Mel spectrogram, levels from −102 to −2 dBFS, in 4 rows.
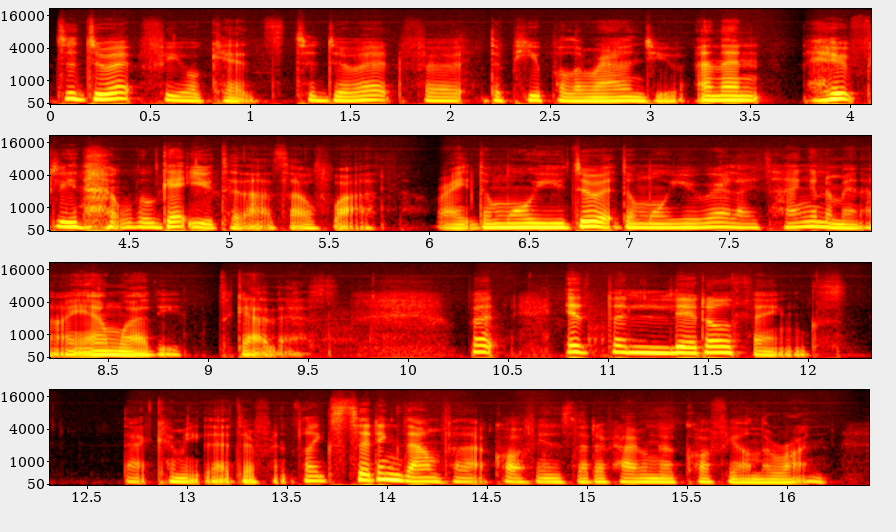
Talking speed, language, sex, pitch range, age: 250 wpm, English, female, 150-230 Hz, 30-49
